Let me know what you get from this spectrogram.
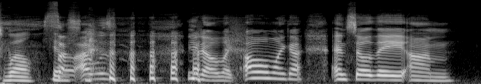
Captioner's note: hearty laughter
